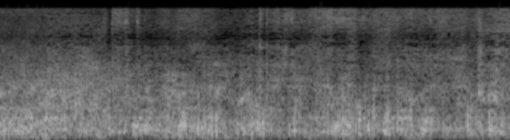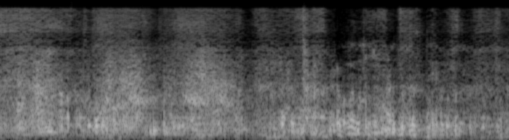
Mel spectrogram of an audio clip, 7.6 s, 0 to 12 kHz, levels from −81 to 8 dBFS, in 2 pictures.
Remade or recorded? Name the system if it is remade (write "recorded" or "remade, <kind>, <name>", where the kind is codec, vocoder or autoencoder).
remade, codec, SNAC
